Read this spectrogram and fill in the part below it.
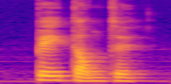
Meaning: godmother
- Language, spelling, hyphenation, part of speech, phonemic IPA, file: Dutch, peettante, peet‧tan‧te, noun, /ˈpeːˌtɑn.tə/, Nl-peettante.ogg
